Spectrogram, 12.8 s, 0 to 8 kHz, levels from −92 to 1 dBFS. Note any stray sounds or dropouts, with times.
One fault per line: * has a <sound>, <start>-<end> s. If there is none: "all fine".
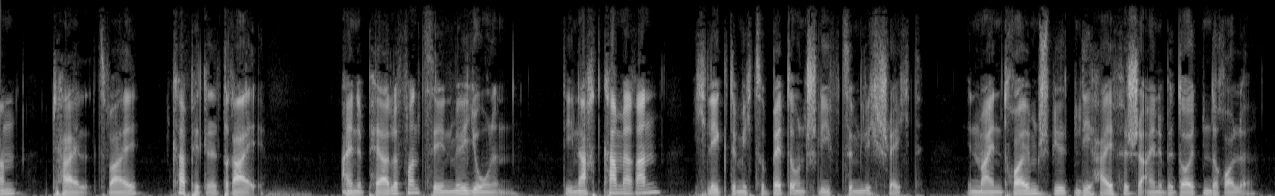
all fine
